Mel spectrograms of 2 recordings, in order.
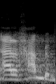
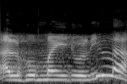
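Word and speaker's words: الحمد لله: Bacanya alhamdulillah, berarti hamdu itu adalah sorob. Enggak dibaca al-humaidulillah, enggak. Alhamdulillah, enggak. Alhimidu, enggak.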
